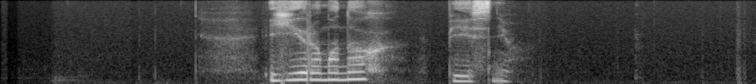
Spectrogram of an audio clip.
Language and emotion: Russian, sad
